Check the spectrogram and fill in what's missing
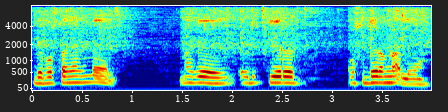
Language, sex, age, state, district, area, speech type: Santali, male, 45-60, Odisha, Mayurbhanj, rural, spontaneous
